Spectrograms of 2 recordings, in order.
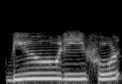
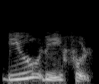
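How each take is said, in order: First: Beautiful drawn out slowly, syllable by syllable; unhurried teacher's demo; slow model word. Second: Said in the usual way. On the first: Shown as a demonstration. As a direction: say Beautiful slowly so students can count syllables. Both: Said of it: "it has three syllables".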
